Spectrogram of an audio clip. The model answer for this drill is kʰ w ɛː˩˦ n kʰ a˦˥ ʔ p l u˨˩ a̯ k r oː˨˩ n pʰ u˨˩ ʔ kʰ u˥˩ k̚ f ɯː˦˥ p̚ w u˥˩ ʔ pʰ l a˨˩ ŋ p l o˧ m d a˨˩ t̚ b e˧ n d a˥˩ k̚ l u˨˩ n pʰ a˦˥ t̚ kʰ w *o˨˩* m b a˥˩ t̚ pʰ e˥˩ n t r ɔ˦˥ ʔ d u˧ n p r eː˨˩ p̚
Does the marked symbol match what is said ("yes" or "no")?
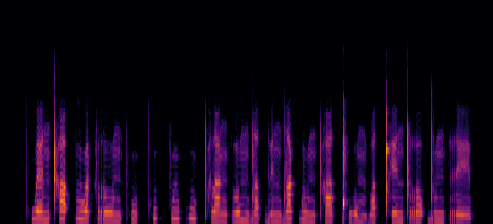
yes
